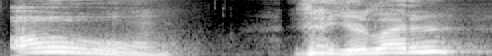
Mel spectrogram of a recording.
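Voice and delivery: high imitation of a man catching on; mock surprise, pitched well up; dawning realization. Imitating the man he almost hit noticing the ladder, surprised.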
